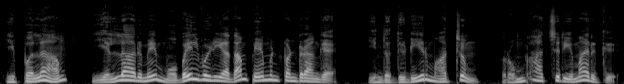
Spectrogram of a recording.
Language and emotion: Tamil, surprised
